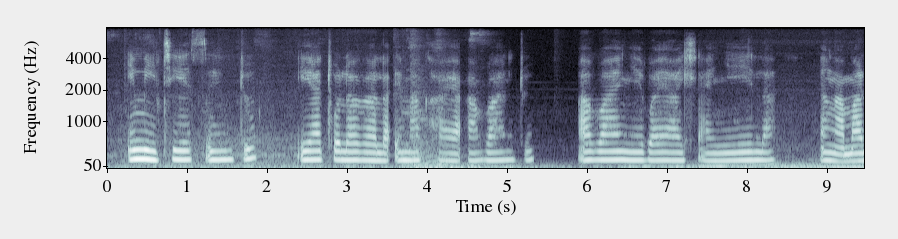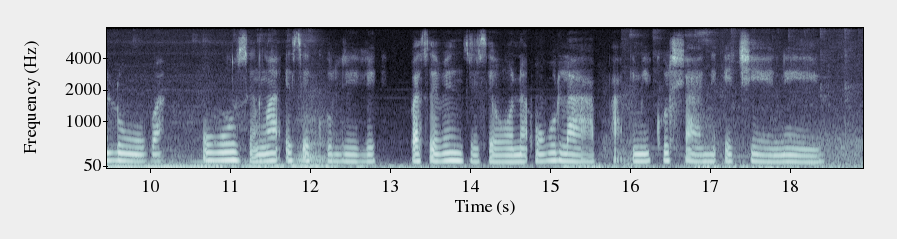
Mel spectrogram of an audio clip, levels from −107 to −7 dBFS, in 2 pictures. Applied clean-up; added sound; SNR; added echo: none; Sliding door; 10 dB; none.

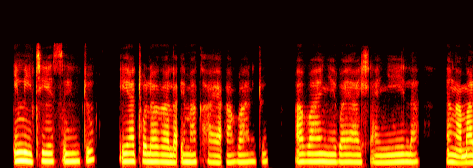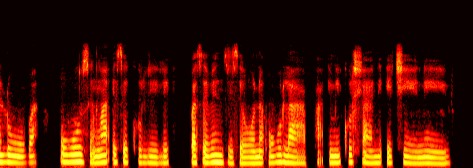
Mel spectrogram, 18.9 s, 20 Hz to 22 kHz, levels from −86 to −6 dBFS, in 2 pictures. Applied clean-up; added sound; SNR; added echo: none; none; none; none.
